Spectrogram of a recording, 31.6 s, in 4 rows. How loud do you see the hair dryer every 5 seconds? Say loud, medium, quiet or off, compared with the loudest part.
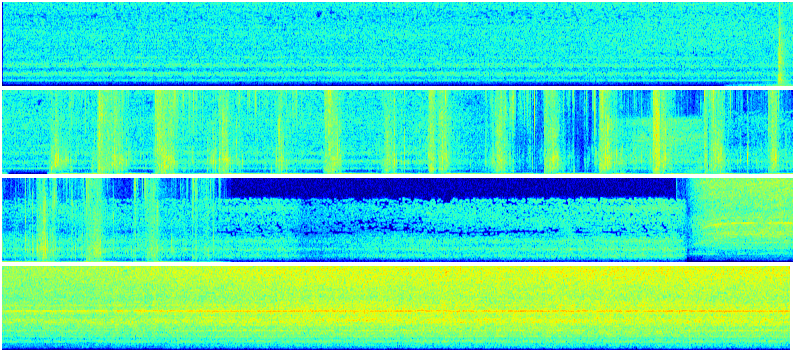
quiet, quiet, quiet, quiet, medium, loud, loud.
